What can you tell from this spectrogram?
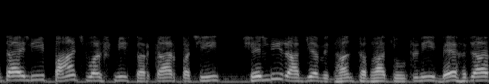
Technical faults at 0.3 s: mains hum; tandem speech coding

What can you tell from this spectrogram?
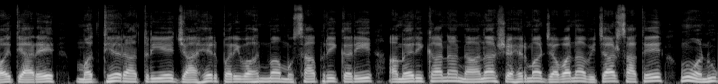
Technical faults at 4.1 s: none

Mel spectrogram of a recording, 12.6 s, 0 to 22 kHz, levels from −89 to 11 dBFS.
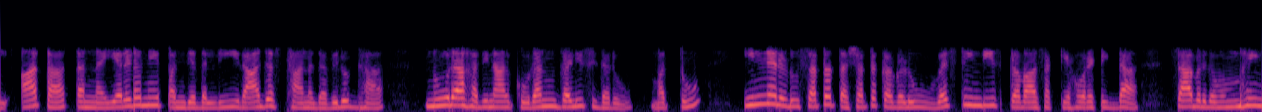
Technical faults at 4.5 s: AMR narrowband mobile codec

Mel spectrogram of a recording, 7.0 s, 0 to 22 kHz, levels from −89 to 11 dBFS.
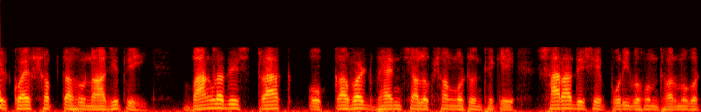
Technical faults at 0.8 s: GSM full-rate codec; lost GSM frames

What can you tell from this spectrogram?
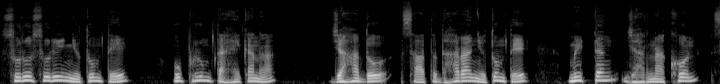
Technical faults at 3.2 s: none

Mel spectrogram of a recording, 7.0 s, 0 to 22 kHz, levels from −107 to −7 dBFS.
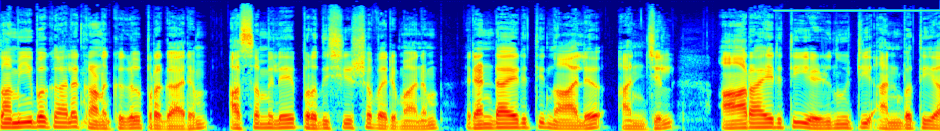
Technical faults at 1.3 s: none

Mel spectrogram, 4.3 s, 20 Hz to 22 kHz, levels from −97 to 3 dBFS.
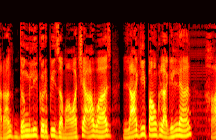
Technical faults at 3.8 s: MP3 compression; GSM phone buzz

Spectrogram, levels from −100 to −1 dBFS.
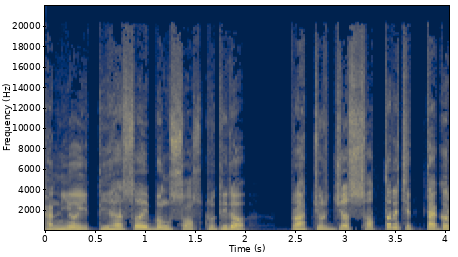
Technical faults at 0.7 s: none

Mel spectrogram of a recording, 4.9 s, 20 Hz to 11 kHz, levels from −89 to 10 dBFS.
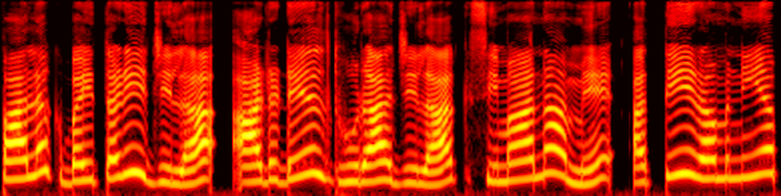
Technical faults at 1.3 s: none

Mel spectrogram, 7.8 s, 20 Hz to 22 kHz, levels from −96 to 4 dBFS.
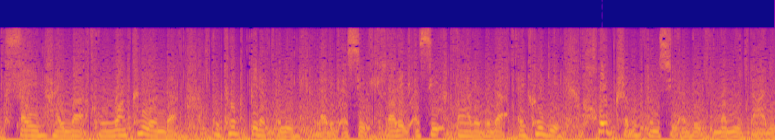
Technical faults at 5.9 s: stuck bit; Vorbis compression

